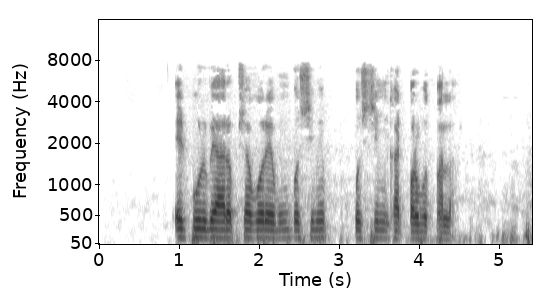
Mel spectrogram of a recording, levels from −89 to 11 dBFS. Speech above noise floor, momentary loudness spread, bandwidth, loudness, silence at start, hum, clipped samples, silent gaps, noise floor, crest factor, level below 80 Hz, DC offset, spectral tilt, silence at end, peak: 60 dB; 12 LU; 7.8 kHz; -19 LUFS; 0.95 s; none; under 0.1%; none; -77 dBFS; 18 dB; -44 dBFS; under 0.1%; -6 dB/octave; 0 s; -2 dBFS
